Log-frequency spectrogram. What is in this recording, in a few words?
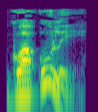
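"guayule", British English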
